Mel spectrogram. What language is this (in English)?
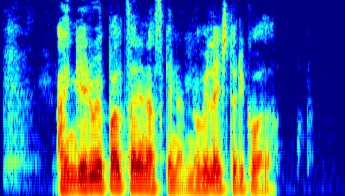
Basque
